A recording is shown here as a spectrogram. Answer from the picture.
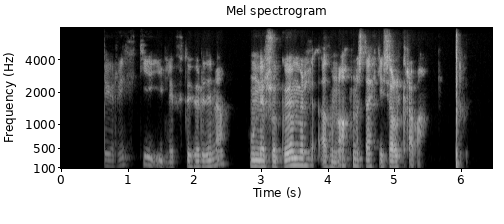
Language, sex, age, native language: Icelandic, male, 20-29, Icelandic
